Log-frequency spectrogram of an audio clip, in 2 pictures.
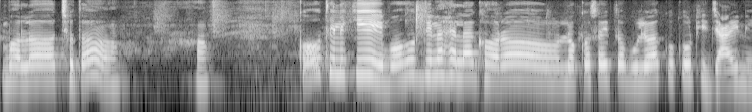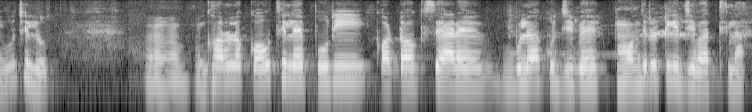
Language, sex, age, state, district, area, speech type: Odia, female, 45-60, Odisha, Malkangiri, urban, spontaneous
